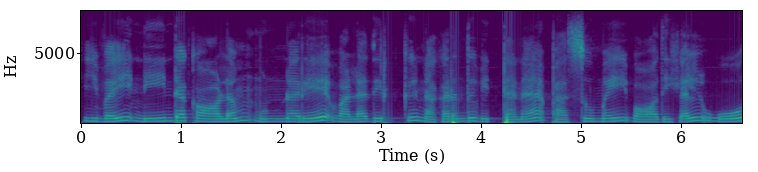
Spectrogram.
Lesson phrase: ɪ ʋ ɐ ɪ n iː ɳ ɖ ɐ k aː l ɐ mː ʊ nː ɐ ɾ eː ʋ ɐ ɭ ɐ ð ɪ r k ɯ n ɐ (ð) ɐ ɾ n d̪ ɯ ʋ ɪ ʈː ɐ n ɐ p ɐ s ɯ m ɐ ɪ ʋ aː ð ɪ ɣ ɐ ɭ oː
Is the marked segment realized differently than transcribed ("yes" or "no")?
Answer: yes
